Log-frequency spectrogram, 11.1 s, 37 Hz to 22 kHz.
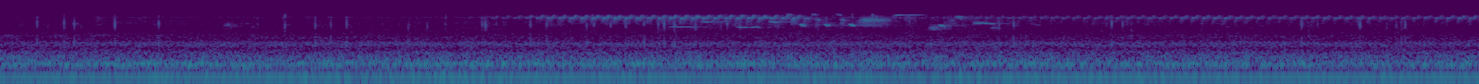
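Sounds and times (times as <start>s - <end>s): birds chirping and whistling: 3.9s - 11.0s.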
